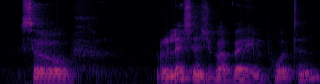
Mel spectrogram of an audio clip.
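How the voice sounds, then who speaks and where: A man with a non-native accent speaks in a dark, mellow tone, with audible room echo around him. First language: not English. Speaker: life coach. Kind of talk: lecture. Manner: halting.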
